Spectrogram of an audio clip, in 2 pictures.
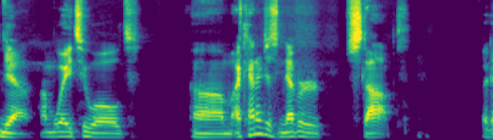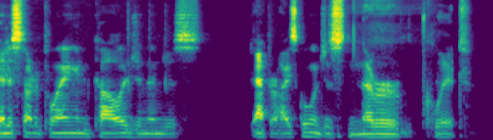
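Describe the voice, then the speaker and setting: Recorded very cleanly against a silent background, a voice with an American accent moves at a moderate pace with big swings in loudness. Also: man. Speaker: podcast host, former radio personality. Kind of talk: casual chat. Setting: studio.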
